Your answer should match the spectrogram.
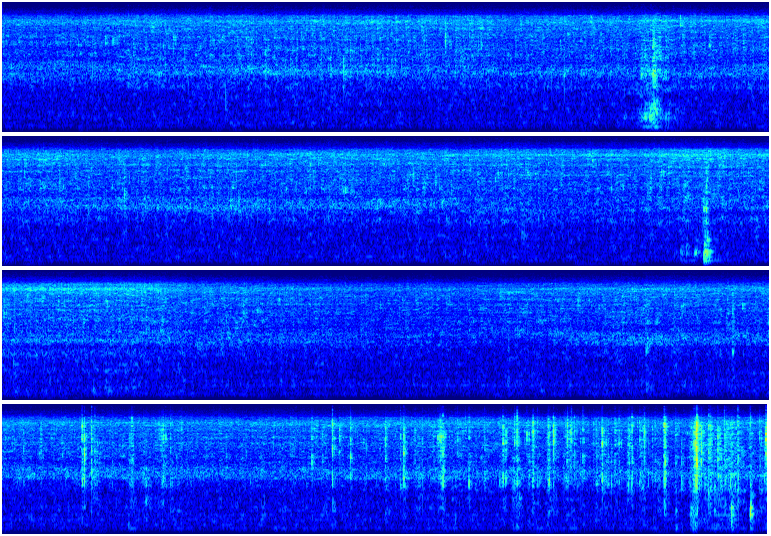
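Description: Tomatoes and spices frying in bubbling oil in an aluminium karahi, a steady sizzle. Two sharp knocks, one a few seconds in and one about halfway, and toward the end the oil starts to spit and crackle in quick small pops.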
